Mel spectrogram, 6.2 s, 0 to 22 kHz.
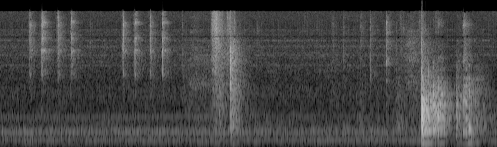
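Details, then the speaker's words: Junkyard 703 fuel injectors from a Plymouth Breeze, bench-tested for an XJ Cherokee swap before cleaning, pulsed from a motorcycle battery; crisp short clicks in quick bursts with each pulse over a quiet hum, injector opening normally. "now you connect the fuel injector you'll hear it click when you're pulsing it listen"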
